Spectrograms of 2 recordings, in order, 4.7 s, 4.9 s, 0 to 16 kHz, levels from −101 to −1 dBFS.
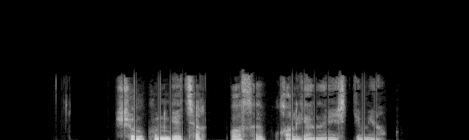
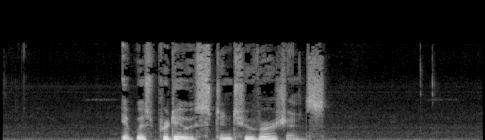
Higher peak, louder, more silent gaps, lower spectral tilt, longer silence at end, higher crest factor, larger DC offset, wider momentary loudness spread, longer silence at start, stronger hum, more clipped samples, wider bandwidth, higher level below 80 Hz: about the same, -6 dBFS vs -6 dBFS; second, -27 LUFS vs -23 LUFS; neither; about the same, -5.5 dB/octave vs -5.5 dB/octave; second, 0.85 s vs 1.6 s; about the same, 22 dB vs 18 dB; neither; about the same, 11 LU vs 12 LU; about the same, 1.2 s vs 1.2 s; neither; neither; second, 7.8 kHz vs 11.5 kHz; first, -46 dBFS vs -56 dBFS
